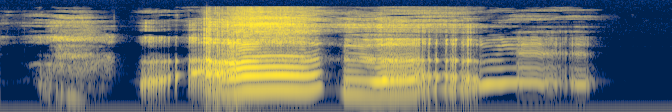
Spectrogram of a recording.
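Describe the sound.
A human voice imitates a dog's wide yawn: a short breathy catch, then a long, loud groaning yawn with sliding pitch that breaks once and trails off, alone.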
